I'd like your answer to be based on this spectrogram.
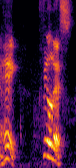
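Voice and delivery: high, drawn-out keen summons; eager hey. Retold or imitated. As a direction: invite them in like it's a treat. Doctor calls med students over.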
